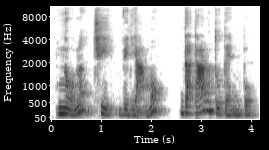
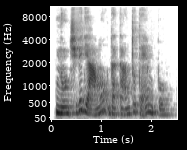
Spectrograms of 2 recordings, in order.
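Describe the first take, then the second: First: Slow, clear repeat for learners; slow model phrase. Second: Said in the usual way. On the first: Shown as a demonstration. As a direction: say it slowly so they catch each syllable.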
